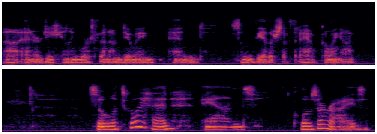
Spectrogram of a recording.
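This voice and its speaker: A woman hosting a livestream who talks softly and calmly, pausing often with fillers, before leading a guided breathing exercise. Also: mid-range voice, vocal fry. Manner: soft, calm, halting with many fillers. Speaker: livestream host and energy healer. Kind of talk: casual livestream chat, then guided breathing. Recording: dull lo-fi stream audio with faint hum.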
